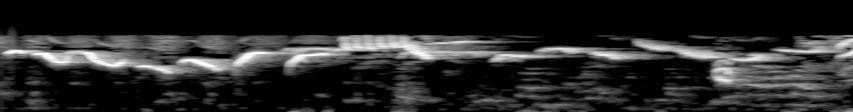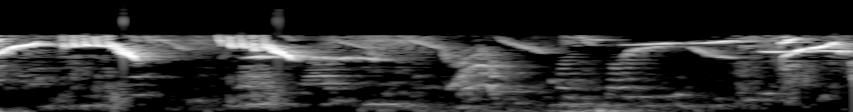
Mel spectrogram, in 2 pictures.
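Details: Oriental magpie-robin in loud, full-volume song calling out rivals: a rapid stream of varied clear whistles, sliding notes and short buzzy trills, dipping and rising between mid and high pitch, with brief gaps.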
